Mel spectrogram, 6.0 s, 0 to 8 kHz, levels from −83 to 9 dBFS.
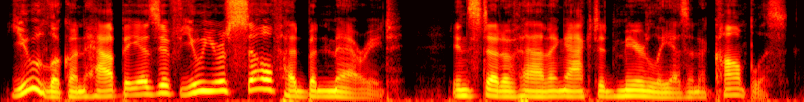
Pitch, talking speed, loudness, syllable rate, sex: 135 Hz, 180 wpm, -18 LUFS, 5.5 syllables/s, male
